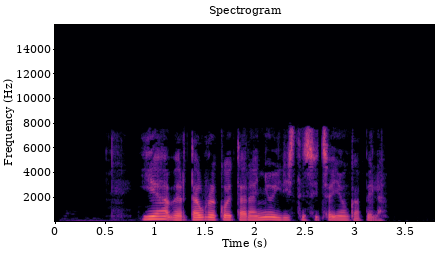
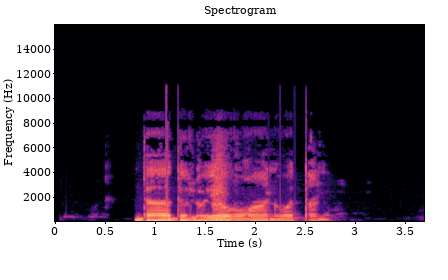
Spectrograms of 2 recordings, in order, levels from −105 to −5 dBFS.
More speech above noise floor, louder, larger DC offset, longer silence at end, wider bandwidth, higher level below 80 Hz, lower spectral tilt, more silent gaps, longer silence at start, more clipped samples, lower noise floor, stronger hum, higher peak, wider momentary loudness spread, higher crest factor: second, 38 dB vs 63 dB; second, -43 LUFS vs -25 LUFS; neither; second, 0.5 s vs 0.95 s; second, 7.6 kHz vs 8.8 kHz; second, -82 dBFS vs -58 dBFS; second, -4.5 dB/octave vs -7 dB/octave; neither; about the same, 0.85 s vs 0.8 s; neither; second, -82 dBFS vs -87 dBFS; neither; second, -28 dBFS vs -8 dBFS; about the same, 12 LU vs 14 LU; about the same, 18 dB vs 18 dB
